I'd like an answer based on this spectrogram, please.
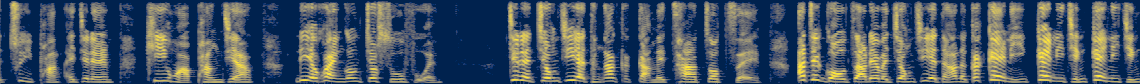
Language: Chinese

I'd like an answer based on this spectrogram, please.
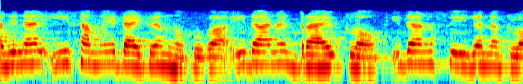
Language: Malayalam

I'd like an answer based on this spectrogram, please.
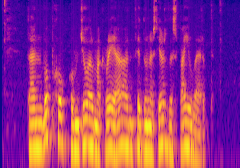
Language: Catalan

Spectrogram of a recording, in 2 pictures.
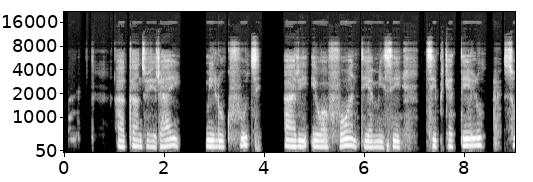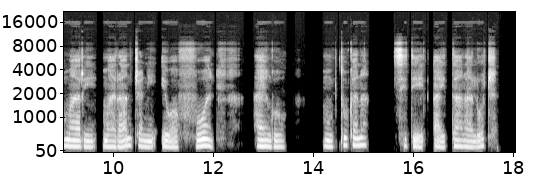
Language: Malagasy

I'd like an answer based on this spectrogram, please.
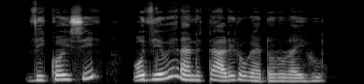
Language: Kikuyu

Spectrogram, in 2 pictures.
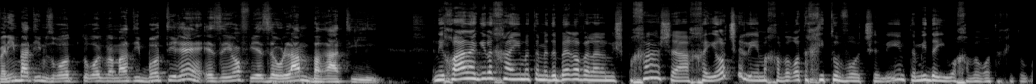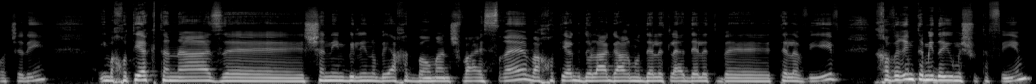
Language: Hebrew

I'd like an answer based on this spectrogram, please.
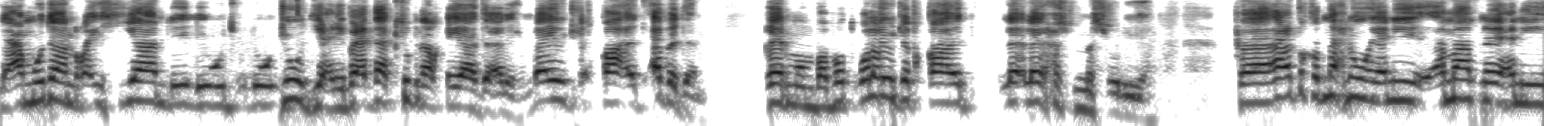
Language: Arabic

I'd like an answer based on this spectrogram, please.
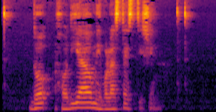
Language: Esperanto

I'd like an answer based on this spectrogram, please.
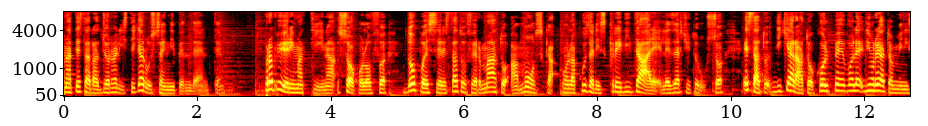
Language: Italian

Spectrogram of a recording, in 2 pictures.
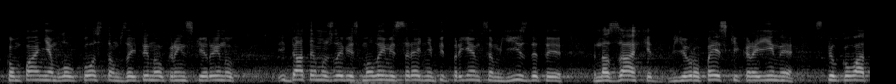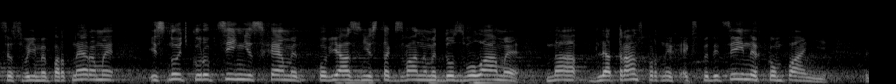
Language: Ukrainian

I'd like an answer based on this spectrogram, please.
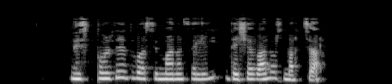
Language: Galician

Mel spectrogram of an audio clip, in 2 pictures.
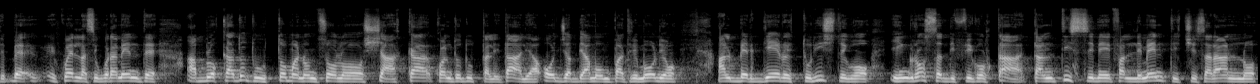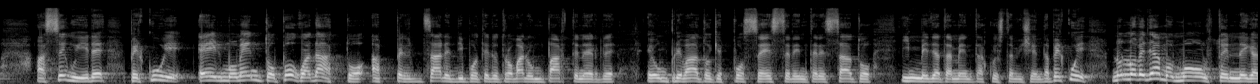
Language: Italian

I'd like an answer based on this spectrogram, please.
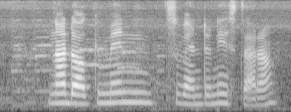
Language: Telugu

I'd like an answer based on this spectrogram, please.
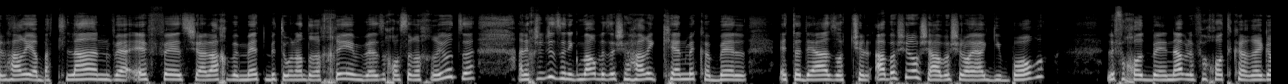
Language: Hebrew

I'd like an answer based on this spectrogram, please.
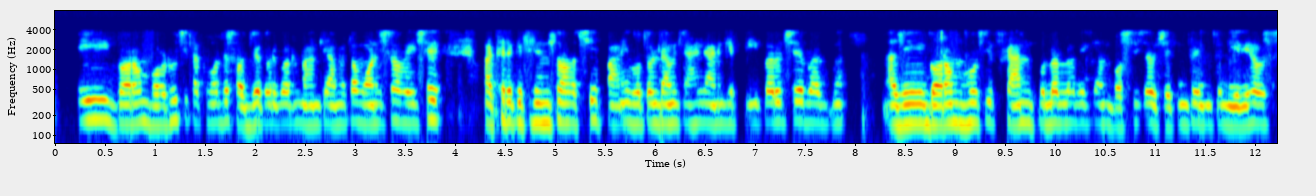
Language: Odia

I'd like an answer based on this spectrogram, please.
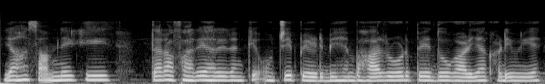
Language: Hindi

